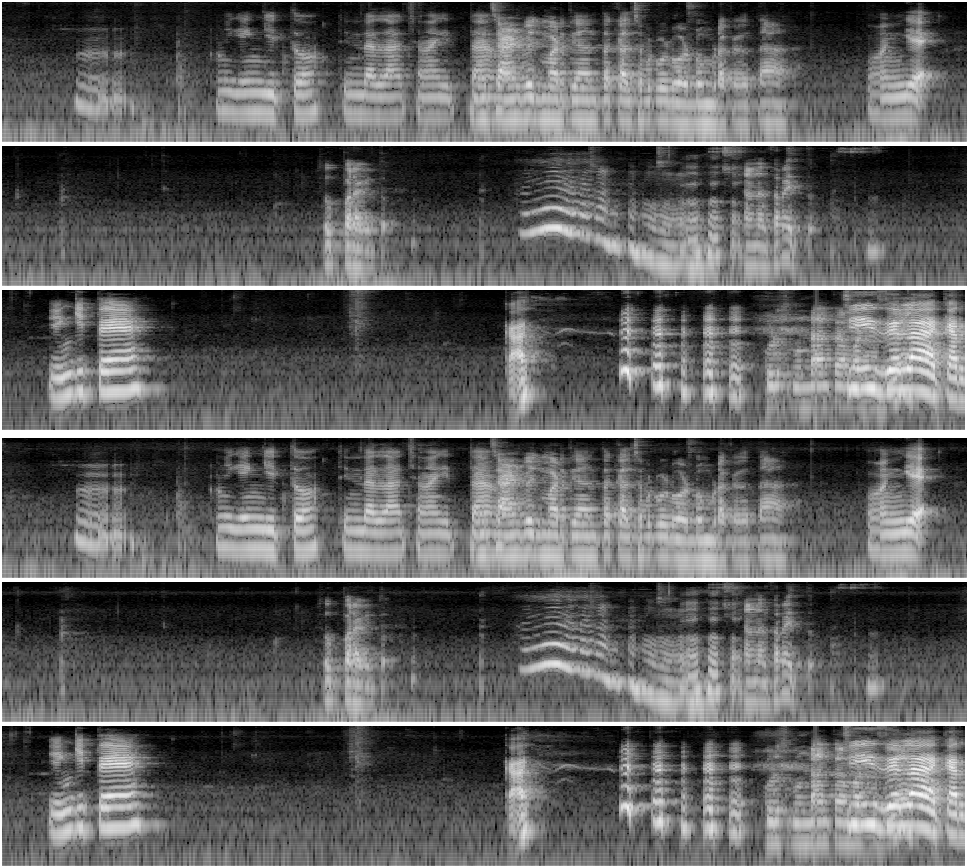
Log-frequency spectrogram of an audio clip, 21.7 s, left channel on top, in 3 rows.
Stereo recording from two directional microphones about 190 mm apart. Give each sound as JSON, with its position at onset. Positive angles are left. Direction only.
{"t": 0.5, "sound": "speech", "side_deg": -45}
{"t": 3.7, "sound": "speech", "side_deg": -5}
{"t": 6.5, "sound": "speech", "side_deg": -45}
{"t": 9.6, "sound": "speech", "side_deg": -5}
{"t": 11.1, "sound": "a sound", "side_deg": 0}
{"t": 12.3, "sound": "a woman's voice", "side_deg": -40}
{"t": 12.7, "sound": "speech", "side_deg": -10}
{"t": 13.7, "sound": "mouse", "side_deg": -30}
{"t": 14.9, "sound": "speech", "side_deg": 0}
{"t": 18.2, "sound": "a sound", "side_deg": 5}
{"t": 20.7, "sound": "speech", "side_deg": 0}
